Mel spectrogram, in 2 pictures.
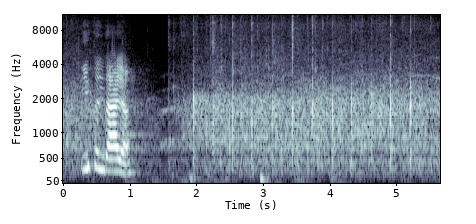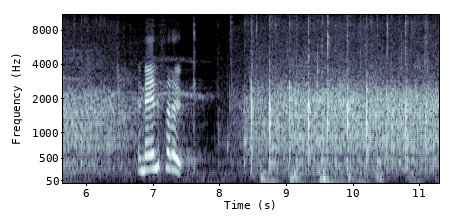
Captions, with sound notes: Ethan Dyer. (AUDIENCE APPLAUDING) Imen Farooq. (AUDIENCE APPLAUDING)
